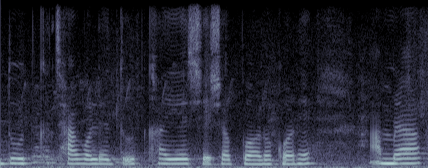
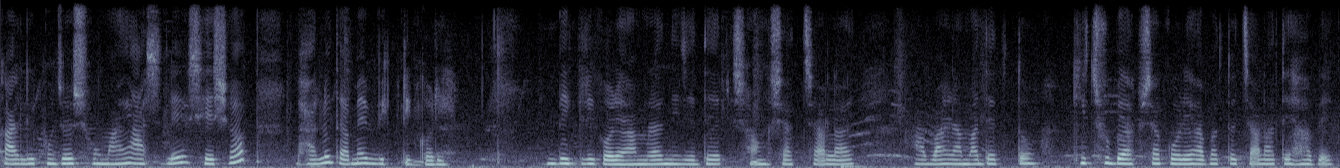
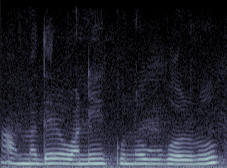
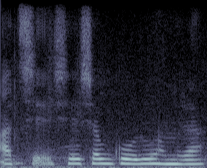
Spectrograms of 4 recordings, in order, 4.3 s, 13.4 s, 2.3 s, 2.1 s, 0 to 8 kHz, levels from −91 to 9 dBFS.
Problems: background sounds at intervals, continuous background conversations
